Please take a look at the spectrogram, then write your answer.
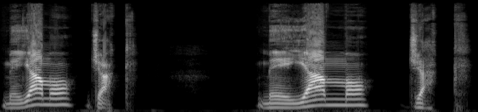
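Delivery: "Me llamo Jack" very slowly, llamo as YA-mo; slow teacher model of "Me llamo Jack"; slow Spanish model. Shown as a demonstration. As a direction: spell it out with the voice, slowly. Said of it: "And I'm gonna say".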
